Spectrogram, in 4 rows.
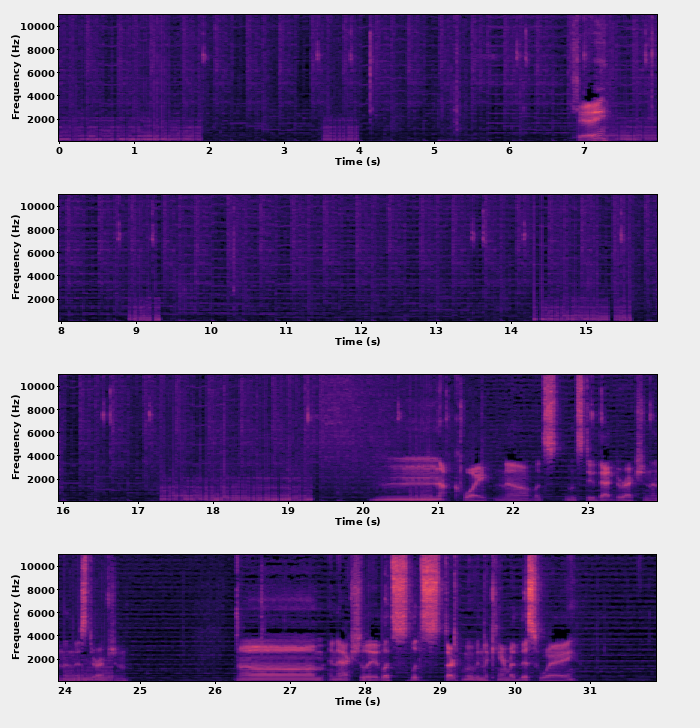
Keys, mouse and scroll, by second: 3.4 click, 5.1 shift+`, 7.0 click, 8.8 click, 9.6 shift+`, 14.2-15.5 drag, 15.8 shift+`, 17.2-19.3 drag, 20.5 click, 21.6 shift+`, 23.8 click, 27.8 click, 28.6 shift+`.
